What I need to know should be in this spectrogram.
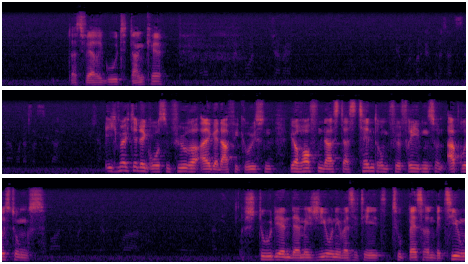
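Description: A man speaks calmly over loudspeakers in a large echoing hall.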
